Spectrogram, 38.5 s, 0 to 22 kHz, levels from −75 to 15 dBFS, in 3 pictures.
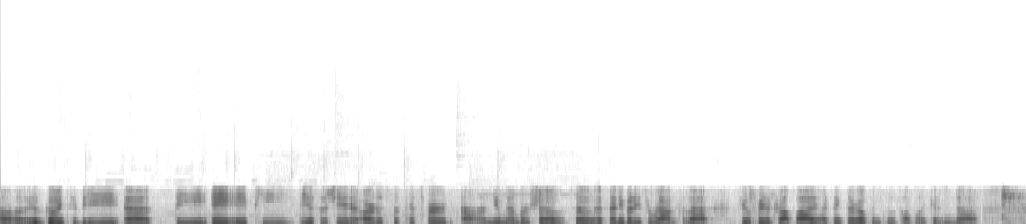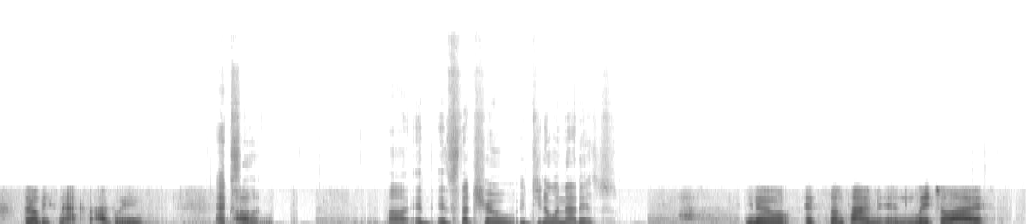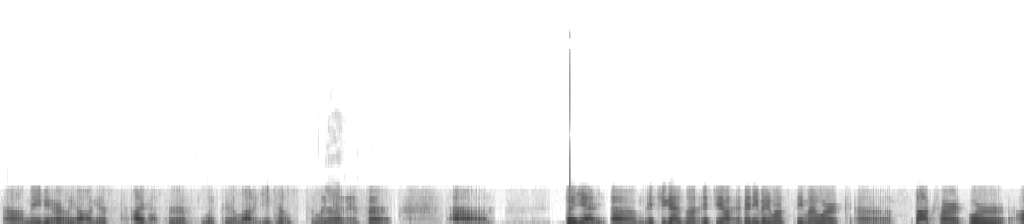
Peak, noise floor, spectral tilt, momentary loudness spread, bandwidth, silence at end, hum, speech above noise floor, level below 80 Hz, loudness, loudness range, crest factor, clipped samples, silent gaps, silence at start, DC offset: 0 dBFS; -53 dBFS; -6 dB/octave; 13 LU; 15 kHz; 0 s; none; 33 dB; -62 dBFS; -21 LUFS; 9 LU; 22 dB; under 0.1%; none; 0 s; under 0.1%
